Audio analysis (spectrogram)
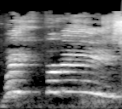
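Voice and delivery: high squeal of a little pig; squealing piglet. Acted. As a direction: squeal to be waited for. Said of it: "squealed Little Pink Pig".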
